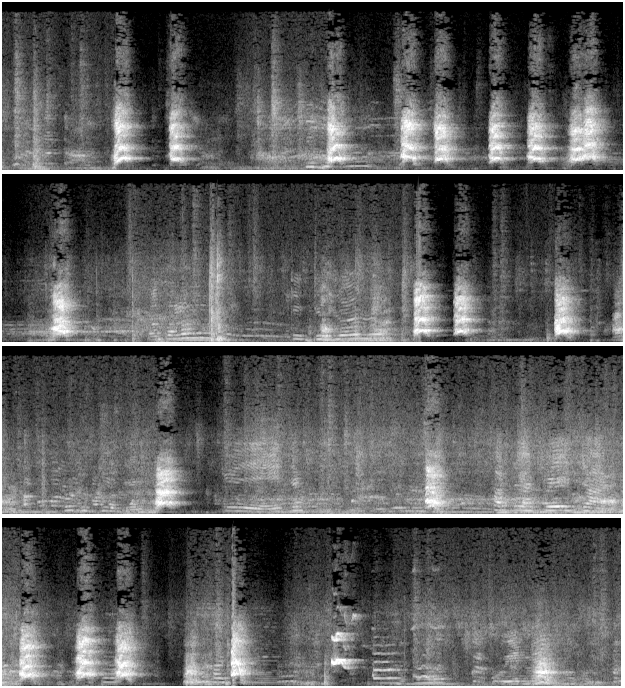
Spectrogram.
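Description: Small dog barking repeatedly, short sharp barks in quick runs of two to four, with a young child's voice between them.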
